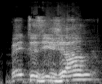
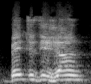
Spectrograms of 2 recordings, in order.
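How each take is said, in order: Both takes have the same delivery.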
